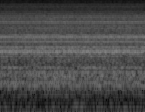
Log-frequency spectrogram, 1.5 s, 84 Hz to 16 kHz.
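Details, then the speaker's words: Optimum MB4 geared-head milling machine at its top spindle speed of 3,200 RPM: loud, steady high-pitched gear whine with even hiss, no knocks or rattles; louder than lower speeds but normal for a geared head. "but still, that's not uh horrible. That's still not horrible. It's um it doesn't uh scream through the whole house."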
